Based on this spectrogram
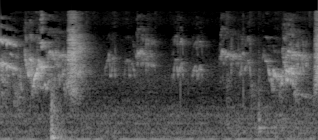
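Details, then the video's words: Young parakeet on its first outing, a rapid run of harsh, high chirps and short squawks, loud at the start and again at the end, with a soft thump near the beginning. "Baby parakeet first time go out"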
